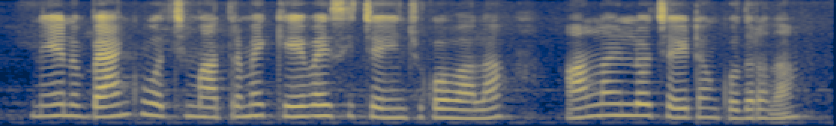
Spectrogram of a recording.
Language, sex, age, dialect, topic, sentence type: Telugu, female, 31-35, Central/Coastal, banking, question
